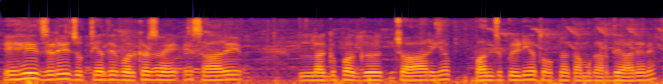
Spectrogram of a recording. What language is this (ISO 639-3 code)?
pan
